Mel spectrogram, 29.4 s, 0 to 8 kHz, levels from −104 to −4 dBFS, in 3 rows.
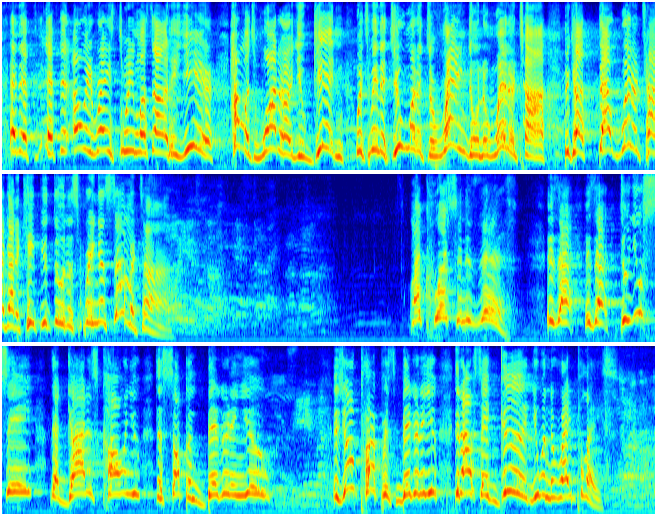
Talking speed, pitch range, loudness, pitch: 155 wpm, 310-390 Hz, -28 LUFS, 360 Hz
